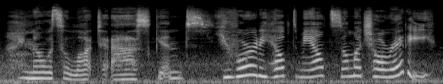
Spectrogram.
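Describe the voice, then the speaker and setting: Very high, peppy young woman. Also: lively intonation, normal speed, background noise. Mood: hopeful pleading. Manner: bubbly, eager. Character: peppy, naive, excitable young woman, pleading sweetly. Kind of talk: visual novel game voice acting. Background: loud music.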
